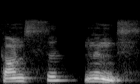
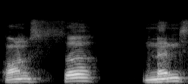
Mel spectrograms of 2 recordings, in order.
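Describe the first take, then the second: First: The unstressed vowels are weak and reduced. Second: All vowels are said fully and evenly. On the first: The speaker calls it right. "ബാക്കിയൊക്കെ വീക്ക് ആയിരിക്കും" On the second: The speaker calls it wrong. "Consonants അല്ല"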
